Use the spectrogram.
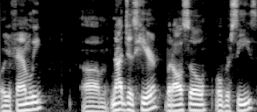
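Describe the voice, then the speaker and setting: A man's fairly low voice has a dark, mellow tone and ordinary pitch variation. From Nigeria. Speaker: podcast host. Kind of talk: casual solo podcast talk. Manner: repetitive, halting with fillers.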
